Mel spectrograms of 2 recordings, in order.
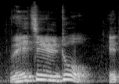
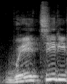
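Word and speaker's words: Özil: 가장 높습니다 아네 맞아요 외질도끼 그라미 다가 이거 아침 먹고 땡기잖아요네 라운트 들어가죠 예 그래서 그렇죠 저희가 왜라고 고 쓰기는 하지만 외질이 쓰기는 하지만 전혀 외에 가까운 소리가 아니거든요 약간 오이와 외 사이에 오이칠 이게 이제 워어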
